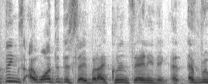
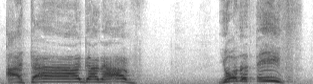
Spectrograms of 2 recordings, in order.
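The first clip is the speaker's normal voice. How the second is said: high, long-drawn accusing yell; retold scream; 6 semitones higher, much slower than usual. Boss screaming at the boy in his nightly memory, retold scream. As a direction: imitate a haunting scream, every word stretched high. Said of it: "with this guy screaming".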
